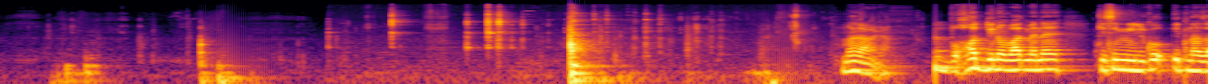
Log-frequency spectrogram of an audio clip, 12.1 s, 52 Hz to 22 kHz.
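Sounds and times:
light tableware clinks: 3.3 - 7.3
glass knocked down on table: 5.7 - 6.4.

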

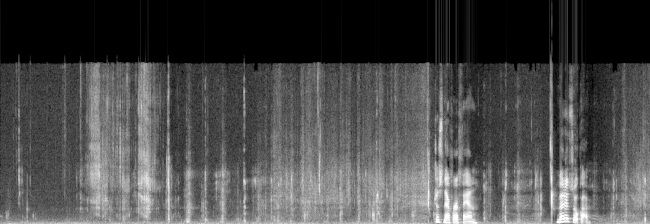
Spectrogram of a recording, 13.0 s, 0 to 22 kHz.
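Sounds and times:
crunching of crisp food: 1.4 - 8.8, 9.5 - 11.1, 11.8 - 13.0
chewing crunches: 1.6 - 8.7, 9.5 - 11.2, 11.8 - 13.0.

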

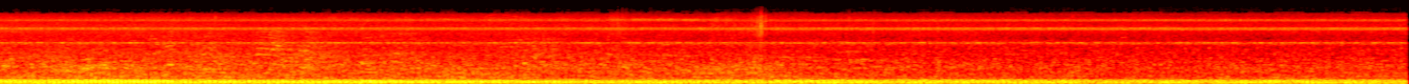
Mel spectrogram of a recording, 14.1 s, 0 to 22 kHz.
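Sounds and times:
high-pitched whine: 0.0 - 14.0.

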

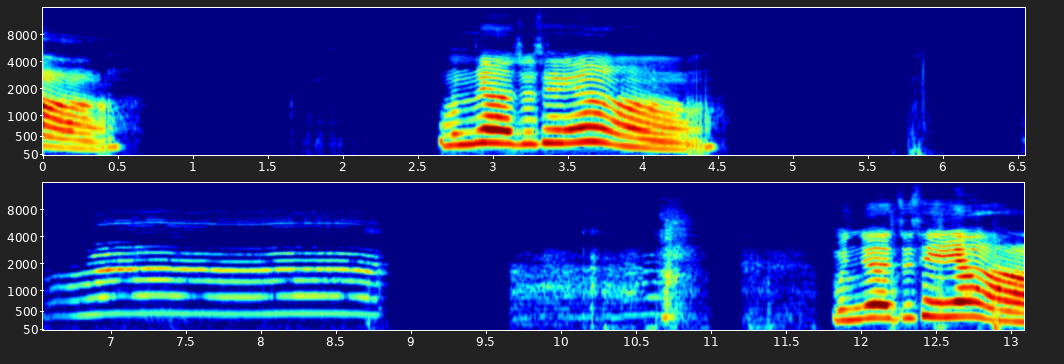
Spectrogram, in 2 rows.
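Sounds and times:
cat meowing: 6.6 - 8.9.

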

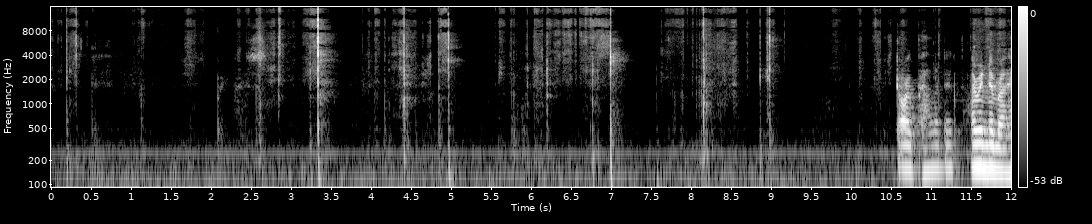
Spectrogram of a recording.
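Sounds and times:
cards snapping down: 2.6 - 5.2, 7.9 - 9.2.

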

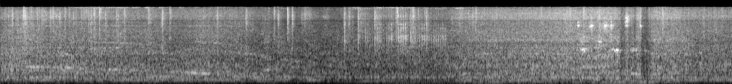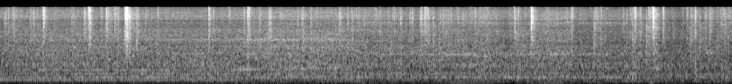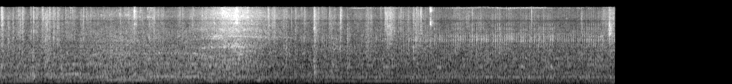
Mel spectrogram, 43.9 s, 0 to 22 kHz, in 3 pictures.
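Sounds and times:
bus diesel engine drone: 0.0 - 41.6
rattles and clicks of bus body: 4.3 - 9.2, 13.2 - 33.0, 34.6 - 41.6.

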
